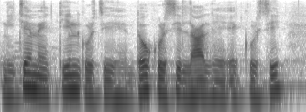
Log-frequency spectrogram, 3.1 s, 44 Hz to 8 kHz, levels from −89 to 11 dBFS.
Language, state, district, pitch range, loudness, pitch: Hindi, Arunachal Pradesh, Papum Pare, 95-120 Hz, -20 LUFS, 105 Hz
